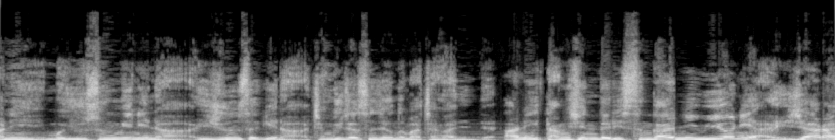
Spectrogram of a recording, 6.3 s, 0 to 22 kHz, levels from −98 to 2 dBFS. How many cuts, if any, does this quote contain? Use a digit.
2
